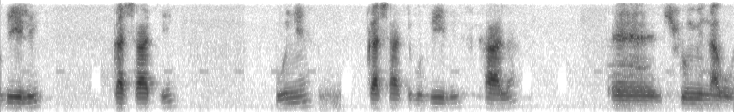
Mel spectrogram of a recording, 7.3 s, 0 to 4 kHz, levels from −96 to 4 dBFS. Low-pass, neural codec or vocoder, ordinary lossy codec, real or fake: 3.6 kHz; none; none; real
